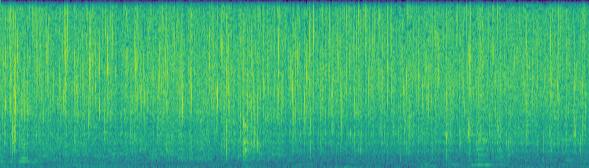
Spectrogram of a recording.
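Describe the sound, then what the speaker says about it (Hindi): Bread-crumbed potato koftas fry in hot oil, giving a steady, close, loud sizzle with crackling pops and a few faint clinks of stirring throughout, no speech. "क्रम्ब लगा के मैं इसको फ्राई कर लूँगी सारों को एक ही दफ़ा।"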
